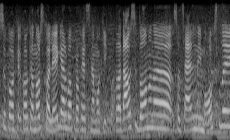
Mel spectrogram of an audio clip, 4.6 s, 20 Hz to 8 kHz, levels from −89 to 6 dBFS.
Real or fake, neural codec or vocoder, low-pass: real; none; 7.2 kHz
